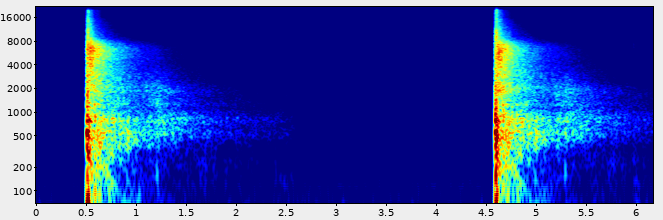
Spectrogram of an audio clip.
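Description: Two sharp rifle shots from a T/C Compass in 6.5 Creedmoor, fired from bags at an outdoor range, each a loud crack with a trailing echo, spaced about four seconds apart.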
